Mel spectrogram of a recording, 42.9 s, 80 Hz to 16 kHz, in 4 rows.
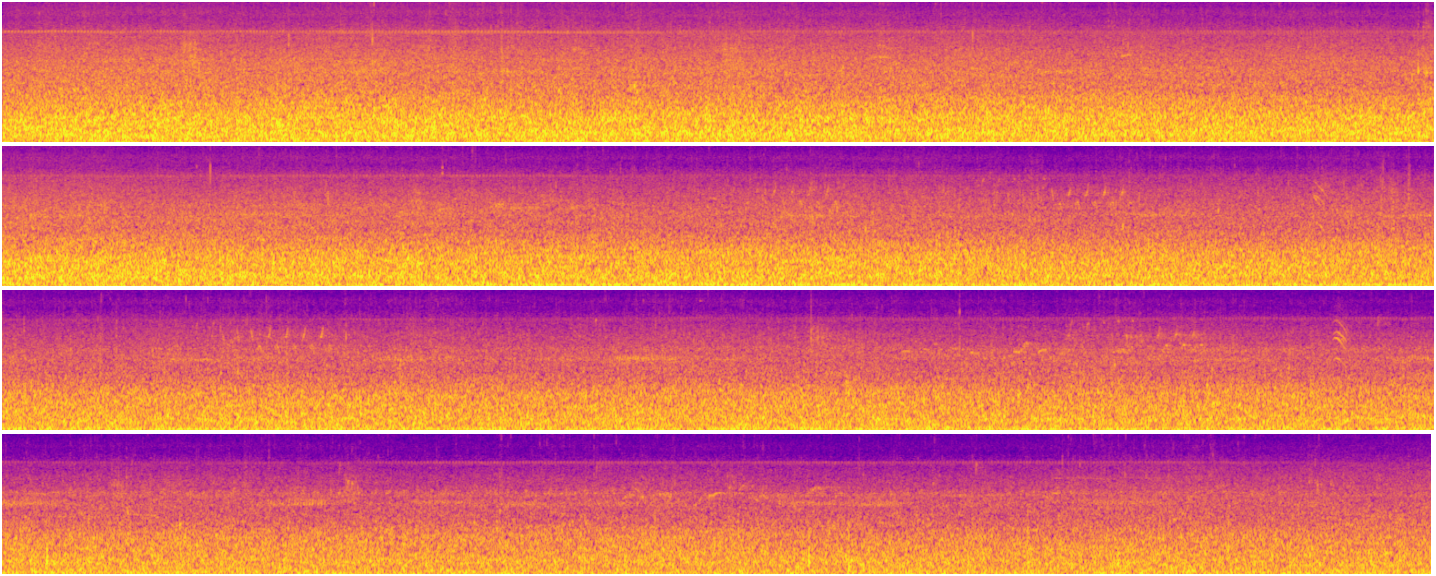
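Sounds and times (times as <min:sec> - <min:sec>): river water rushing: 0:00.0 - 0:18.6, 0:30.5 - 0:42.9.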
